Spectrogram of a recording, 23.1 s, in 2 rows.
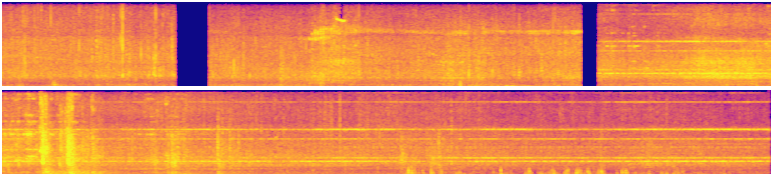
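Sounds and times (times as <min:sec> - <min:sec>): train rumbling: 0:03.2 - 0:23.0
steady high-pitched tones: 0:04.6 - 0:23.0.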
